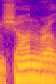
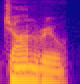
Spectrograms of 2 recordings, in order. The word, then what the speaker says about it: genre: He makes some joke about our teacher pronouncing genre like John Rue.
